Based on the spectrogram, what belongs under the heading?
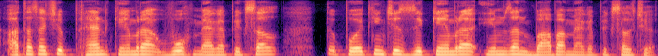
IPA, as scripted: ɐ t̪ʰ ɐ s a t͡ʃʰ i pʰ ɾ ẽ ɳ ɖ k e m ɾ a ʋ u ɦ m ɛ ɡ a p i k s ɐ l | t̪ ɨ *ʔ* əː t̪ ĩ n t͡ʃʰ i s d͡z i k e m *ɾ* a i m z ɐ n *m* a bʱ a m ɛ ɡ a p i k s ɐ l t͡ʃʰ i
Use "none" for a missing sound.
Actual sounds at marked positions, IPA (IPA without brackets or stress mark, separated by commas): p, ɾ, b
